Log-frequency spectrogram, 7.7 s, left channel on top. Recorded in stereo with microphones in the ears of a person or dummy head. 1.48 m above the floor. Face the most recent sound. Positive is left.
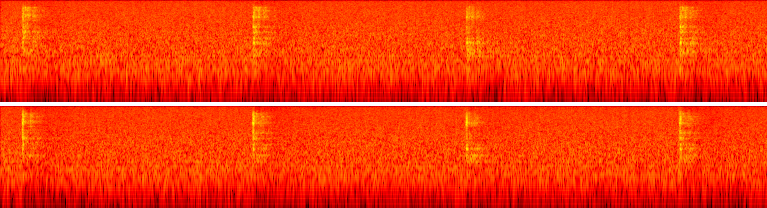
turn(degrees=-40)  # may be behind; listen again after turning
